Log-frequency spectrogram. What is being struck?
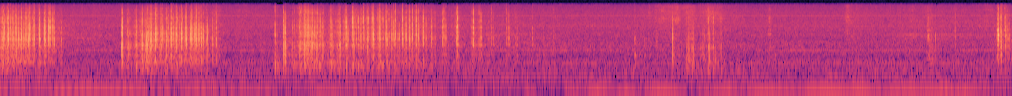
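Corrugated cardboard box.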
